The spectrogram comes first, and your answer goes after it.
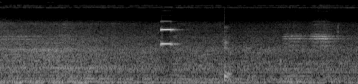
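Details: Luminous Hercules 1600 inverter running on battery only, with a new card already fitted and voltages checked fine: one sharp high-pitched beep over a quiet background. The warning alarm was traced to a bad rear connector.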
